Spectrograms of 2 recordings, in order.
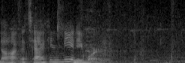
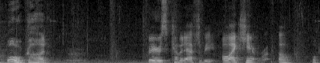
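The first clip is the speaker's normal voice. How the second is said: panicked; 6 dB louder, faster than usual. Real, not acted. Chased by bear.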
